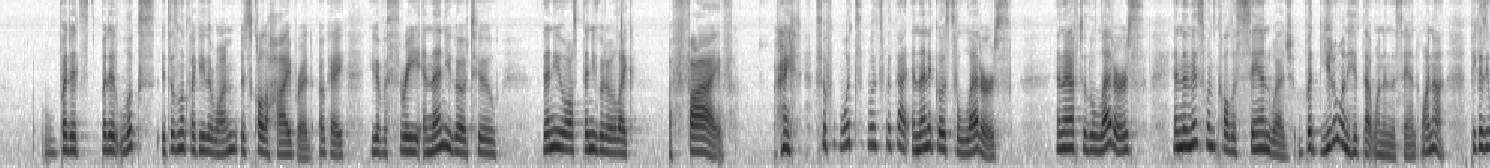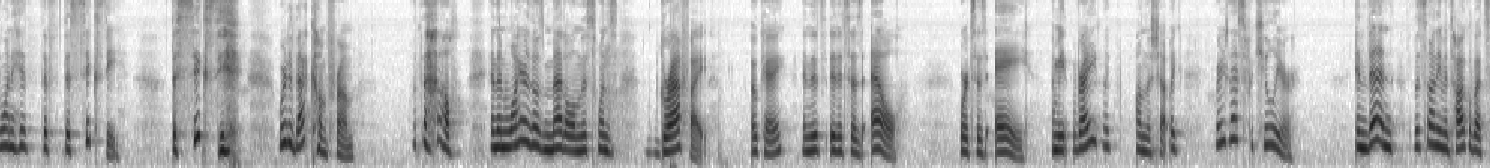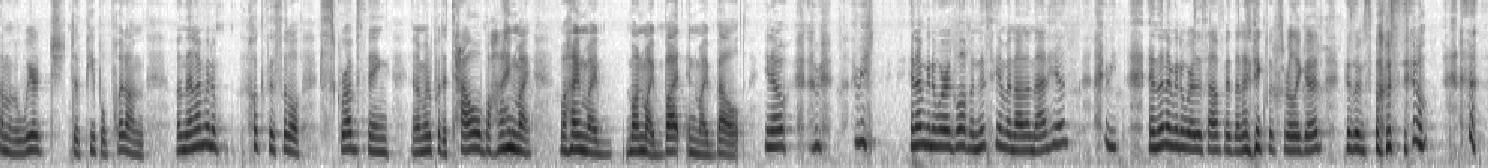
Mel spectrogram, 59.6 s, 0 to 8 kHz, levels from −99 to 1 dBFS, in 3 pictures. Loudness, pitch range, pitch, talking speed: -23 LUFS, 210-270 Hz, 235 Hz, 205 wpm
